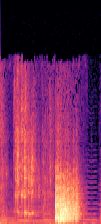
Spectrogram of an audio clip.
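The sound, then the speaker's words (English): Many dice clattering across a table during a tabletop role-playing game: a light rattle first, then a louder, dense burst of clatter that fades out quickly. “Oh, that's a lot of dice. For real, that sounded like a lot.”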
